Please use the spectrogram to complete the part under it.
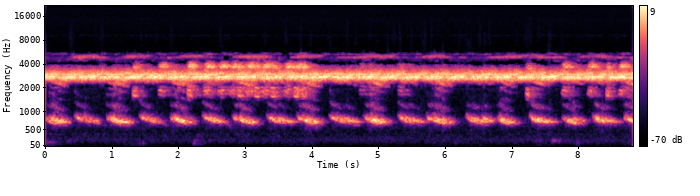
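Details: Frogs give short, hollow notes in a steady run over a continuous high insect drone at night by a lake.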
